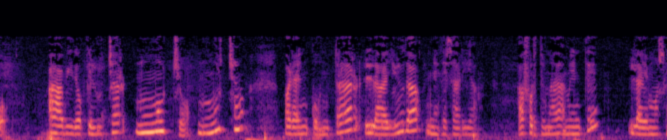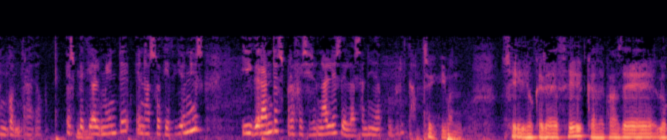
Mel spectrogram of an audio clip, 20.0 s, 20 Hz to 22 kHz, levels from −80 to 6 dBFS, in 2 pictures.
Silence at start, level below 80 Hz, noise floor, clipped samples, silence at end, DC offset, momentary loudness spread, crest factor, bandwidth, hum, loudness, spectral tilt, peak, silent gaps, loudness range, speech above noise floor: 0 s; -30 dBFS; -36 dBFS; under 0.1%; 0 s; under 0.1%; 16 LU; 16 dB; 8 kHz; none; -17 LUFS; -5.5 dB/octave; 0 dBFS; none; 7 LU; 19 dB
